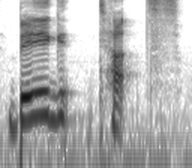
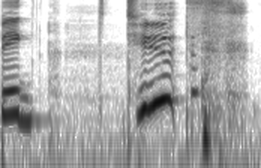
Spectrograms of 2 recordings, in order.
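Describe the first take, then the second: First: The second word has a short 'uh' vowel. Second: The second word has a long 'oo' vowel.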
